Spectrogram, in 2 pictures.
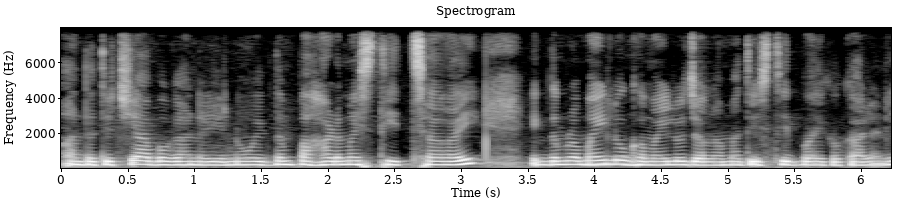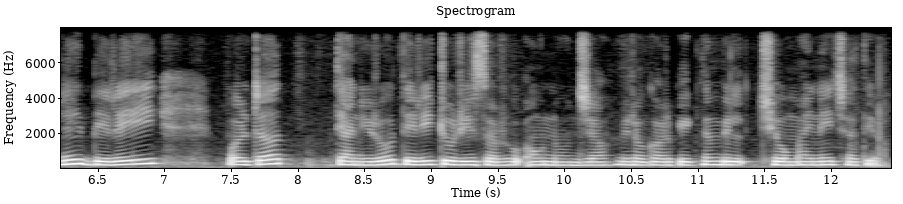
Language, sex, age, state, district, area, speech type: Nepali, female, 30-45, West Bengal, Darjeeling, rural, spontaneous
